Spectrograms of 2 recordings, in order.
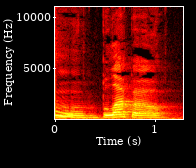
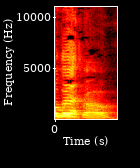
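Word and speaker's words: blepo (βλέπω): The way you pronounce it is blepo. – No, blepo.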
